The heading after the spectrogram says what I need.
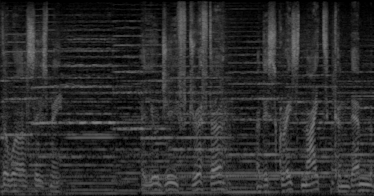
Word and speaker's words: Eug: world sees me a eug Drifter a disgraced Knight condemned by the sanctis uief that's how it's pronounced what couldn't they pin on me it's like Eugene but e instead of E they cast me out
